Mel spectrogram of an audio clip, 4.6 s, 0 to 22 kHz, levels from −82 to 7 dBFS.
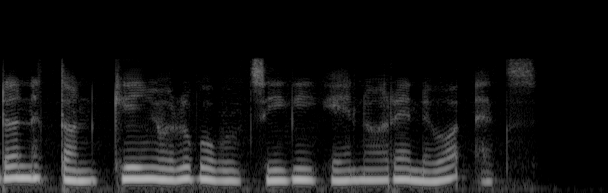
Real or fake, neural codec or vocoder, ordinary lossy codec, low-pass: fake; codec, 16 kHz, about 1 kbps, DyCAST, with the encoder's durations; none; 7.2 kHz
